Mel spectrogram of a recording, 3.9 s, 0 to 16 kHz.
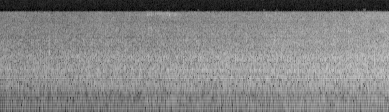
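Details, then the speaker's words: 2003 GMC Topkick rollback diesel, dirty and sitting for a long time, just started: steady, even, fairly quiet idle clatter with no knocks or misses over the low rumble; it runs really well. "And that's about as quiet of a diesel as I've ever heard. Runs really good, really quiet."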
